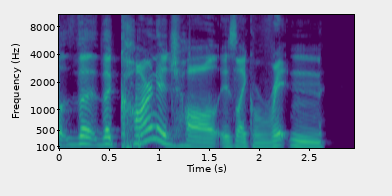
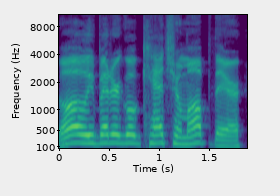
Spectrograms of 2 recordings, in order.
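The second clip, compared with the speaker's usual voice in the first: hammed-up Canadian accent, higher; mock Canadian with a perky "eh"; cartoon Canadian accent; 7 semitones higher, 4 dB louder than usual. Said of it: "just the Canadian accent".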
